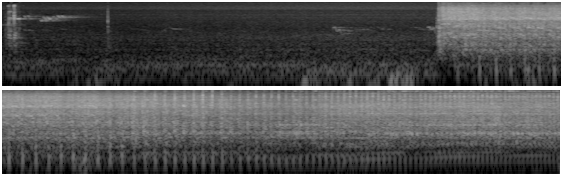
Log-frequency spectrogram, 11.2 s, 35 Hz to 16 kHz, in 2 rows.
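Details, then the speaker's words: Ford Falcon AC compressor, removed, dry and overheated with Teflon bits shed, run after an 80W-90 oil shot: quiet four seconds, then loud rattly clatter about four beats a second; failing before seizing, shaft splines later found chewed off the swash plate. "overall now nothing spectacular gets hot dries out and builds up too much friction"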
